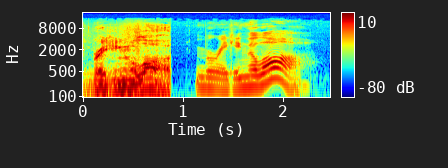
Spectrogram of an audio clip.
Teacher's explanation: the first syllable there does have more length and has that up down shape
